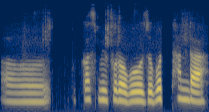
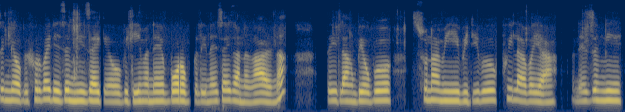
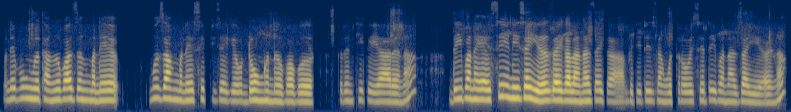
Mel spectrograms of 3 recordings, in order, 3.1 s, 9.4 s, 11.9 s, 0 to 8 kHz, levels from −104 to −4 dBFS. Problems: low volume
